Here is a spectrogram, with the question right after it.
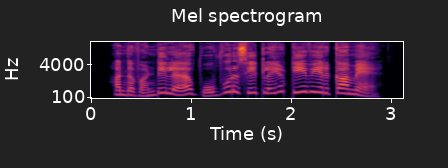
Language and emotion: Tamil, surprised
